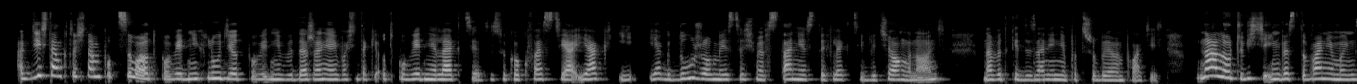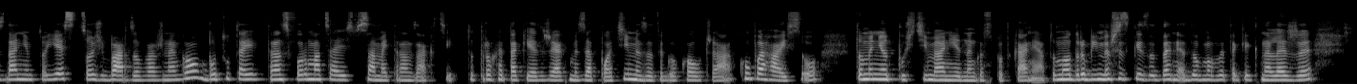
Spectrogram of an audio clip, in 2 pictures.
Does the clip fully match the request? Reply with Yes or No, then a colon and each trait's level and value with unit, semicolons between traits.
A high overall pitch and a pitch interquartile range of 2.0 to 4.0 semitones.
Yes: high, 225 Hz; narrow, 2.6 semitones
